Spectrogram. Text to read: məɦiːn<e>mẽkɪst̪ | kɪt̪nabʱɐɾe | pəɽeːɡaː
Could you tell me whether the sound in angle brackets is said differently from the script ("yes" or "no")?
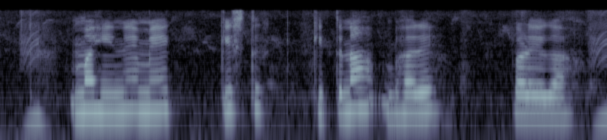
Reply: no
